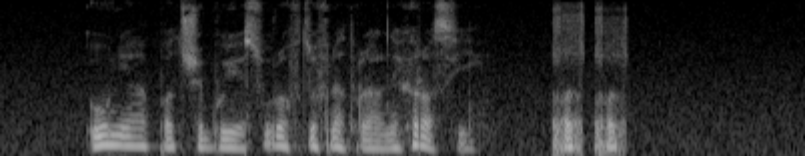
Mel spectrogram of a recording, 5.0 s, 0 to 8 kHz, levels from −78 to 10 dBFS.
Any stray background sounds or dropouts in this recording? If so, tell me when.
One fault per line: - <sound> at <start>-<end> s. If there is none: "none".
- laugh at 3.4-3.9 s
